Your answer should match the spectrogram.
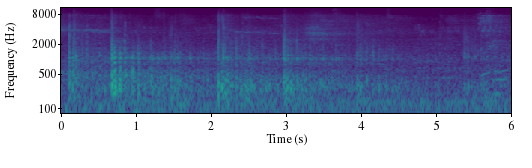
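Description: Hard pelota ball being struck by hand and smacking off the front wall and floor of a frontón, a few sharp cracks with a short echo after each, the loudest about a second in and others around two and three seconds in.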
